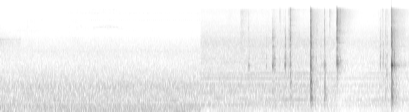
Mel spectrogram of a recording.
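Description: A quiet hiss of room tone, then from about halfway a run of short, sharp clicks and snaps as a vehicle's rear-door trim panel is pried away from the door, its retaining clips popping loose.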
